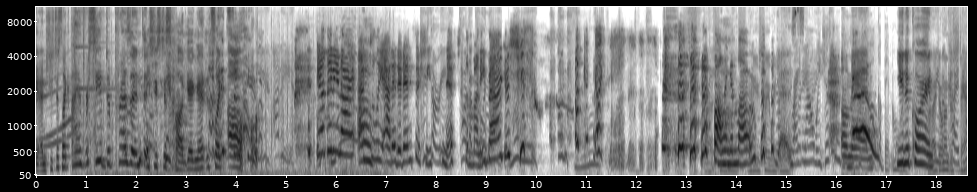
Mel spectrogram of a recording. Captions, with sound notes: and she's just, like, I have received a present! And she's just hugging it. It's, like, oh! - Anthony and I actually added it in so she sniffs the money bag as if she's... (laughs) (sniffs) (laughs) falling in love. - Yes. Oh man. Unicorn!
